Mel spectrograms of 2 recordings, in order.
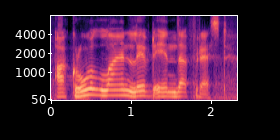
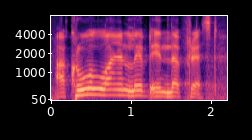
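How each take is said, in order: No difference in how they are said.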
